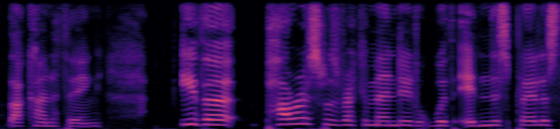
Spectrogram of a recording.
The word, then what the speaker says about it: PVRIS: up we have got paris now this is spelt pvris not p-a-r-i-s and let me tell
